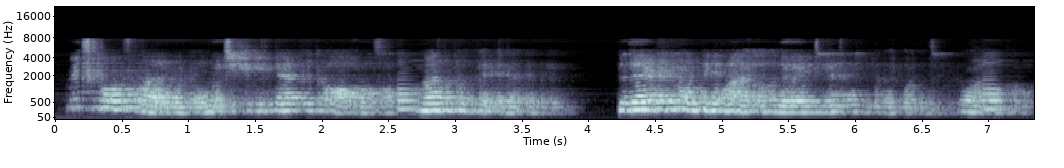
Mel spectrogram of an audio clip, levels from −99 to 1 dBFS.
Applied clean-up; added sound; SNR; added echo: neural mask model DeepFilterNet 3.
